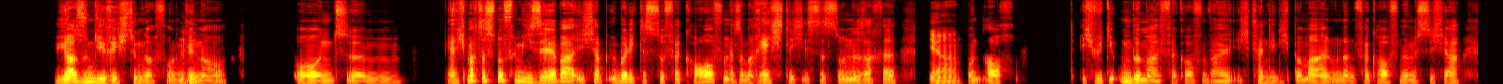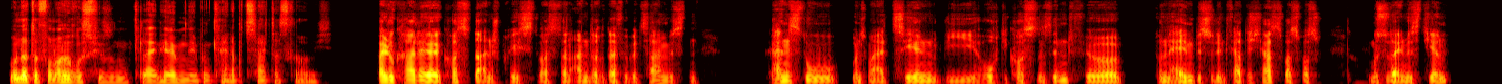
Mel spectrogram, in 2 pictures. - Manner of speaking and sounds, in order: stressed: "rechtlich"
- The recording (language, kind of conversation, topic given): German, podcast, Was war dein bisher stolzestes DIY-Projekt?
- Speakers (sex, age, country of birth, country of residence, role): male, 25-29, Germany, Germany, guest; male, 35-39, Germany, Germany, host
